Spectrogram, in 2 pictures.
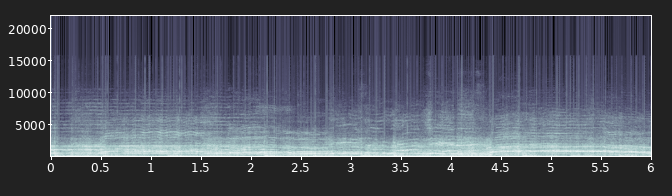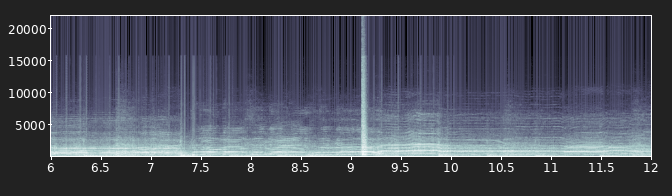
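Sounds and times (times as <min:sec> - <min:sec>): pop music bass beat: 0:00.0 - 0:12.0.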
